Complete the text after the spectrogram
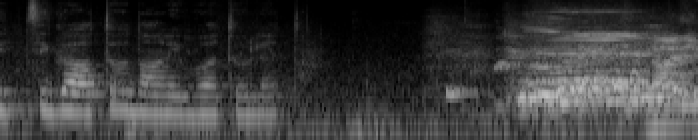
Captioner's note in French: rires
